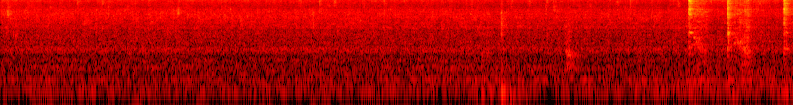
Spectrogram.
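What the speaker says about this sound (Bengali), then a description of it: "এটাকে একটু ভালো মতন ভেজে নেব" Egg for egg fried rice fries in a pan with a soft, steady sizzle, joined near the end by a few sharp scrapes and clinks of a utensil against the pan.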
